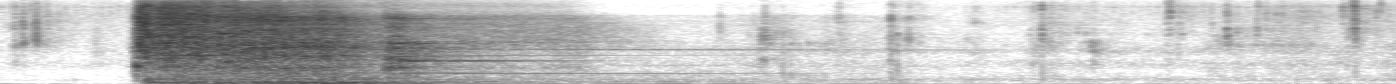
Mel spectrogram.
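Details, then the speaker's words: Coyote-swapped Dodge Challenger, first crank via a remote starter trigger after relocating the battery (Optima); about a second of heavy churning crank, then a loud ringing whine as the starter disengages; normal cranking. "Oh crap. I think that sound is just the starter disengaging, but holy crap, that sounds loud. That's awesome."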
